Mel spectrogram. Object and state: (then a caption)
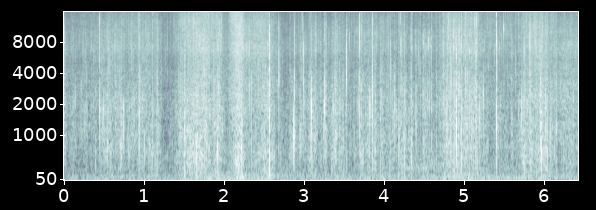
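Satin-covered stuffed pillow. Long nails scratch across the shiny gold satin cover of a medium-soft stuffed pillow held close to the mic. The result is a soft, bright, hissing rustle broken by many quick, crisp scratchy ticks, with quieter pauses between strokes.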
